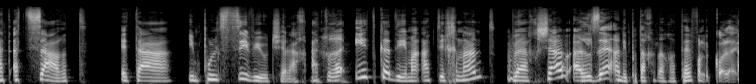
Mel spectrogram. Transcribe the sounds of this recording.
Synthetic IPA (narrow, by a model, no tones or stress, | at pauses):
atat͡saʁt | e̞thaimpulsivijutʃe̞̰la̰χatʁaʔitkadimaʔatːiχnantveaχʃavalze̞ʔanipo̥taχat̪aatelefo̞nlekola̰j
